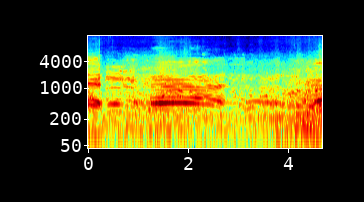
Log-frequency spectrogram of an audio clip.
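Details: Young cattle at a Kushtia cattle market in Bangladesh on 8 October, where farmers buy small bull and heifer calves; a long, steady, resonant moo lasting over a second, then softer lowing, over a murmur of market crowd.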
